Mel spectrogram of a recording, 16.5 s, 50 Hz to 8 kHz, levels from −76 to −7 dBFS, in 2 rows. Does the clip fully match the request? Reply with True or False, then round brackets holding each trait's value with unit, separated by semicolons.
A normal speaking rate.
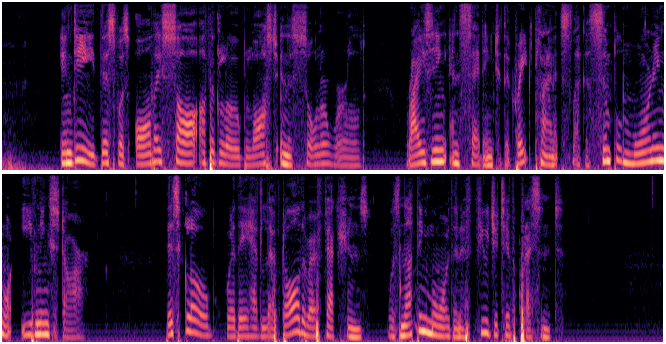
True (160 wpm)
